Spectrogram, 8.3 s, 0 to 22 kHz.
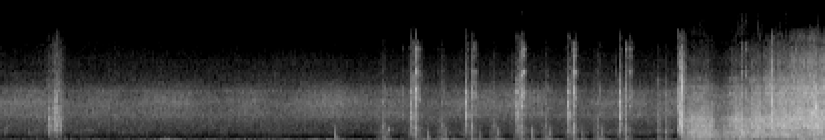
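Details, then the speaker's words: Early-1980s (81–82) Dodge 1-ton truck, sat about two years, gauge on E: several seconds of even brisk cranking with no catch, then it briefly fires and roars on sprayed fluid; no start. "two all right so we've got the fire a couple times but only on what I've dumped down his throat so I noticed that it shows that it's on E"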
